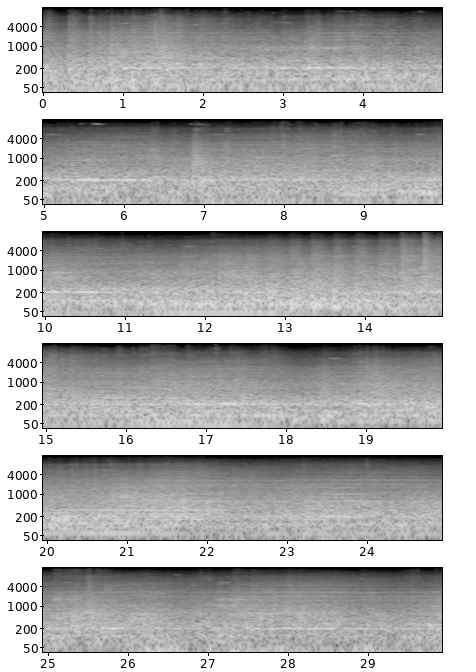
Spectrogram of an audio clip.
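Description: Intermodal freight train cars rolling past: a steady, loud rumble and clatter of steel wheels on rail, with clicks every few seconds as the trucks cross rail joints.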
